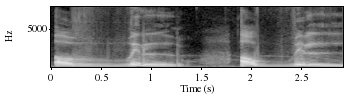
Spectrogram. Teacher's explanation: ujung lidahnya sedikit saja kena, kemudian isti'lanya langsung terasa ya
